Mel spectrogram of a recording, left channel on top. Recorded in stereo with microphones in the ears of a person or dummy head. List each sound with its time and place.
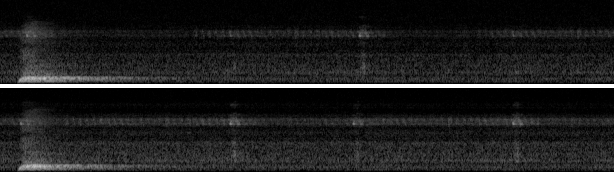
0.2 s a whoosh: 5° right (ahead or behind), 2.5 m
